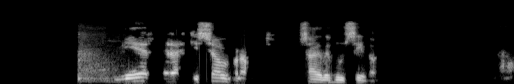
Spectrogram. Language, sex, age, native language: Icelandic, male, 20-29, Icelandic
